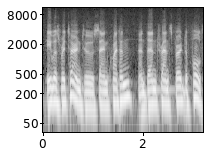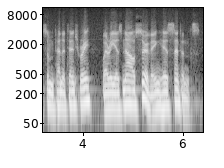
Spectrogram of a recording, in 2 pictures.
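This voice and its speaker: A man reading formal announcements in 1940s radio style, measured and even. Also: mid-range voice, rough recording.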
